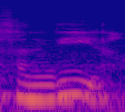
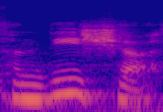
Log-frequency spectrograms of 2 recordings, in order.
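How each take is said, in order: First: No consonant is heard before the final vowel. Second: A y-like consonant is heard before the final vowel. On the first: The speaker calls it right. "en verdad era sandía" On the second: The speaker calls it wrong. "los fruteros decían sandilla"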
